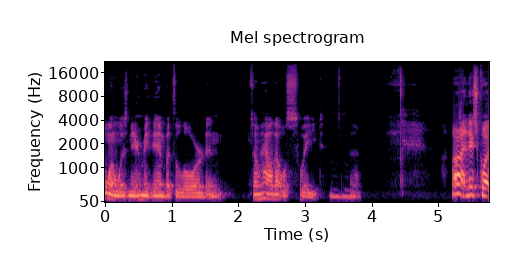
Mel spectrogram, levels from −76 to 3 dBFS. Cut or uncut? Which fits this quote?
uncut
